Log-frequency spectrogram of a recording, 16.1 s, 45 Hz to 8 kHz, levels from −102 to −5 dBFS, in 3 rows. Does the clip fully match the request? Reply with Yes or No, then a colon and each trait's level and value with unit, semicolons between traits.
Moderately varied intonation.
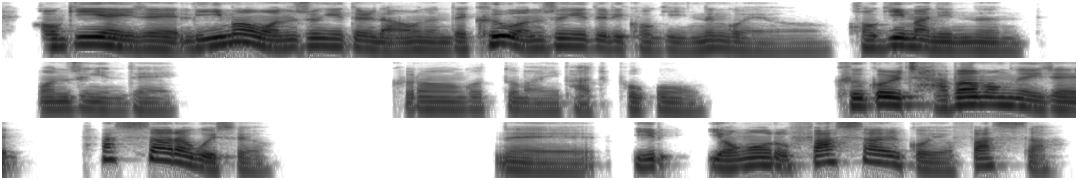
No: wide, 6.5 semitones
